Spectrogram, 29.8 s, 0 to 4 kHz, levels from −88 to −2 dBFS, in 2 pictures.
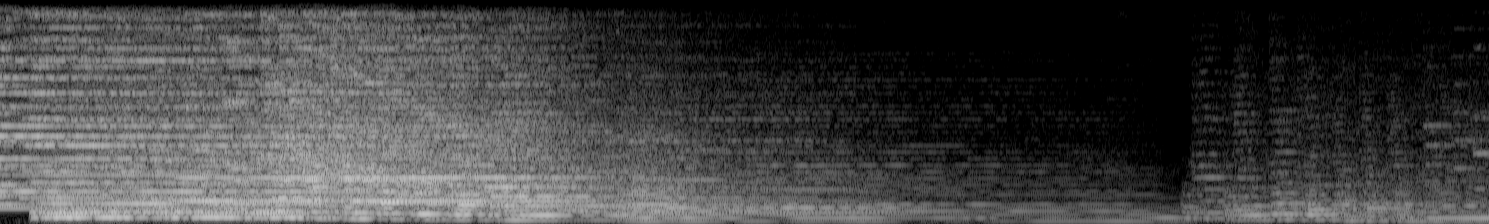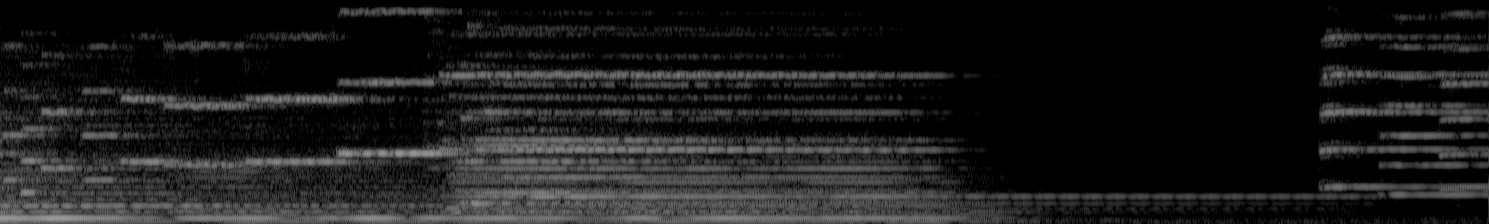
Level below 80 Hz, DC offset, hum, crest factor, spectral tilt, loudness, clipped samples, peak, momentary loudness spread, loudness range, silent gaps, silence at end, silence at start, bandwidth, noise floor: -54 dBFS; under 0.1%; none; 22 dB; -4.5 dB/octave; -25 LUFS; under 0.1%; -8 dBFS; 26 LU; 25 LU; none; 0.2 s; 0 s; 4 kHz; -68 dBFS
